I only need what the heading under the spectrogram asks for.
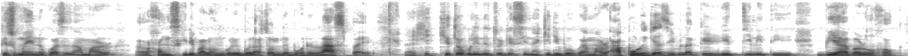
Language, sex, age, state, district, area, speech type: Assamese, male, 60+, Assam, Nagaon, rural, spontaneous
